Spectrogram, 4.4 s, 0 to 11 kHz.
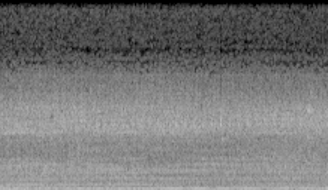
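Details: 08/2011 TK Holden Barina with a 1.6 F16D3 engine, 153,303 km, listed as automatic, being dismantled at a wreckers: four-cylinder idling smooth and steady with an even hum and no knocks or ticks. Healthy engine.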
